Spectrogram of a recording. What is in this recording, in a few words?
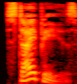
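"stipes", English, British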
